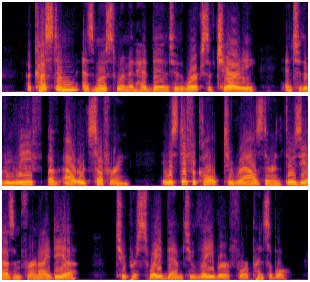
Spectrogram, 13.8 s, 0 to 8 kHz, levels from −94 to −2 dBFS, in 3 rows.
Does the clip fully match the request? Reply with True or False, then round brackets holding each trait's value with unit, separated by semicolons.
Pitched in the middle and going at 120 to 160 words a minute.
True (170 Hz; 150 wpm)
